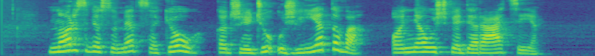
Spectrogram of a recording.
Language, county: Lithuanian, Telšiai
